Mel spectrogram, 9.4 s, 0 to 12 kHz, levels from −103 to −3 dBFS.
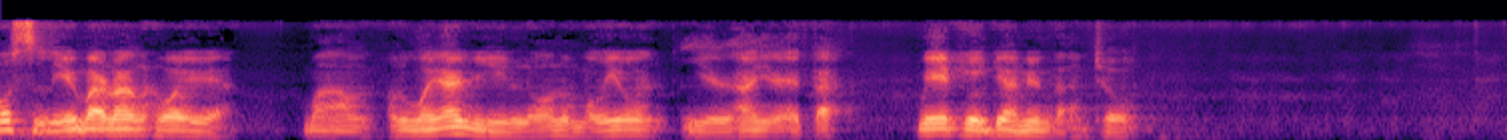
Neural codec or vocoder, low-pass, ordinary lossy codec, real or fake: codec, 16 kHz, 0.5 kbps, FunCodec, trained on LibriTTS, 25 frames a second; 7.2 kHz; none; fake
